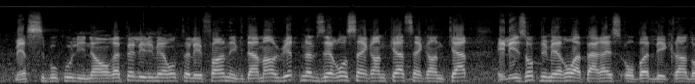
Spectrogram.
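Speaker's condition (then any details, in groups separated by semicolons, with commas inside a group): No condition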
